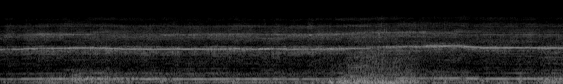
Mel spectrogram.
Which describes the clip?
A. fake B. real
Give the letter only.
A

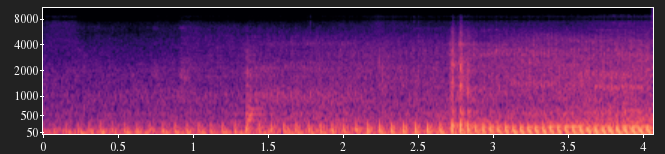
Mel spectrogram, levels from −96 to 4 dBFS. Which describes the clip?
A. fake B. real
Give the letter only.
B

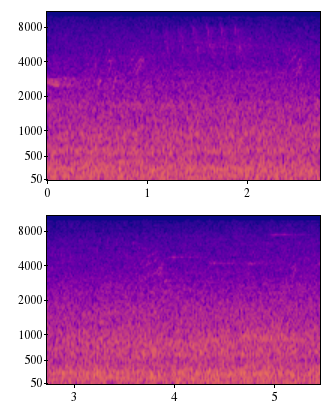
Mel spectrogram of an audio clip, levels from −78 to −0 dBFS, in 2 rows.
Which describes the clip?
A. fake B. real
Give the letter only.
B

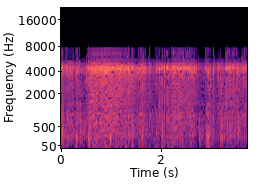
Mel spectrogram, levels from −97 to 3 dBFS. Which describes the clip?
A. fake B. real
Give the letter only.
B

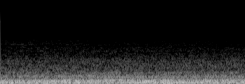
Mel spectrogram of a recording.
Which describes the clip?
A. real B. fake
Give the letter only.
A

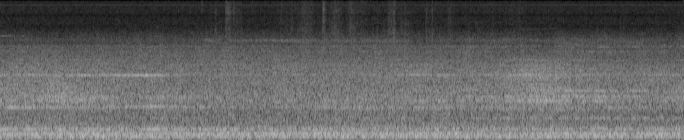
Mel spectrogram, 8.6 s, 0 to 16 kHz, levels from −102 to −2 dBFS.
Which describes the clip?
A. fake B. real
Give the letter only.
B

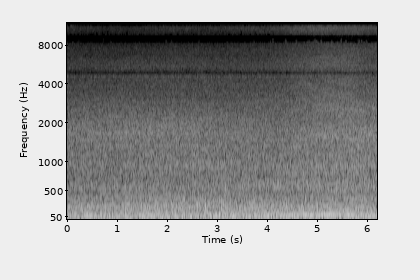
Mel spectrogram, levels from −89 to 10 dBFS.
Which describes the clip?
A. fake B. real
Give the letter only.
B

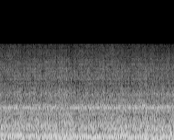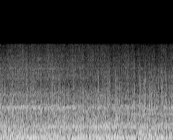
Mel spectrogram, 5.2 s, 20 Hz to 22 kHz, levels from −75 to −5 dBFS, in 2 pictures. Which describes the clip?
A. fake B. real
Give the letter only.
B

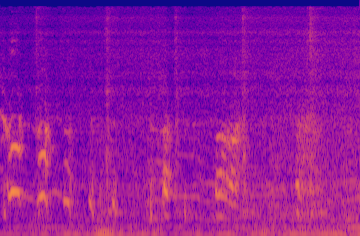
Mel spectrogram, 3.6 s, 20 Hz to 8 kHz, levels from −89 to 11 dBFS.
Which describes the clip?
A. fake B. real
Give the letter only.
A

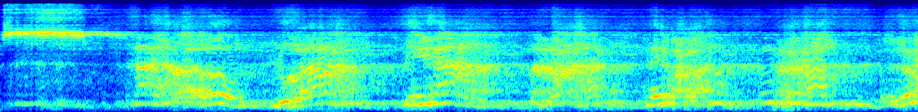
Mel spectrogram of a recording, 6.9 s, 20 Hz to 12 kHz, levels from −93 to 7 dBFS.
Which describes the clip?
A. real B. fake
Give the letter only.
B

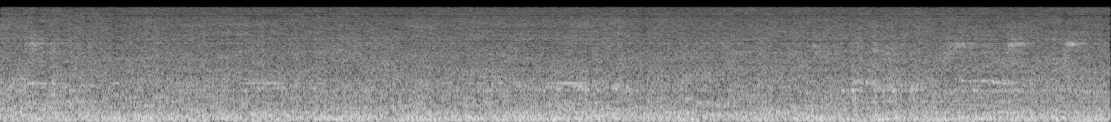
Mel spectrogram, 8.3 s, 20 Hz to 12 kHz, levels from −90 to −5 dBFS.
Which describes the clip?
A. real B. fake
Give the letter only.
B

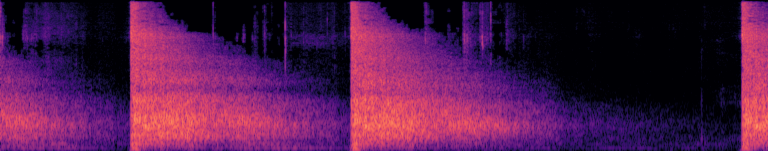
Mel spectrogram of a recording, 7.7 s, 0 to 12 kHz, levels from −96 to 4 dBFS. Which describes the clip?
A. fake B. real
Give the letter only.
A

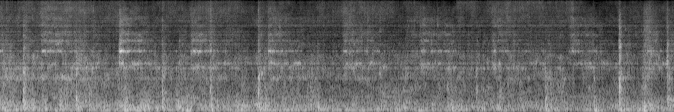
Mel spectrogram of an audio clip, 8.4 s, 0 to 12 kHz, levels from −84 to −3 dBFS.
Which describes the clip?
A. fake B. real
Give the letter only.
A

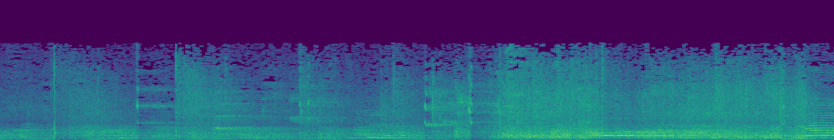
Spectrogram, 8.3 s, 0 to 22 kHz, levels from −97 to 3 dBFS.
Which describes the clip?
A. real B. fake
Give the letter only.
A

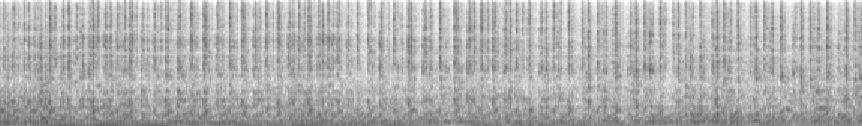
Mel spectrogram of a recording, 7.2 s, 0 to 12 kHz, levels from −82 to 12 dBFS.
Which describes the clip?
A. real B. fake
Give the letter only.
B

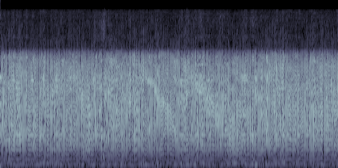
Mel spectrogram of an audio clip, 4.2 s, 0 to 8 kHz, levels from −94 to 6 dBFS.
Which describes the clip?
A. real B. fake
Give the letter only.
B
